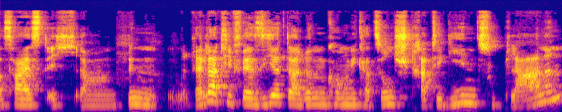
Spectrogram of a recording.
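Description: With noticeable background noise behind her, a woman speaks at a medium pitch and a moderate pace, with ordinary pitch variation. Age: 30s. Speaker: business owner and university lecturer. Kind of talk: casual interview. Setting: in person, recorded side by side.

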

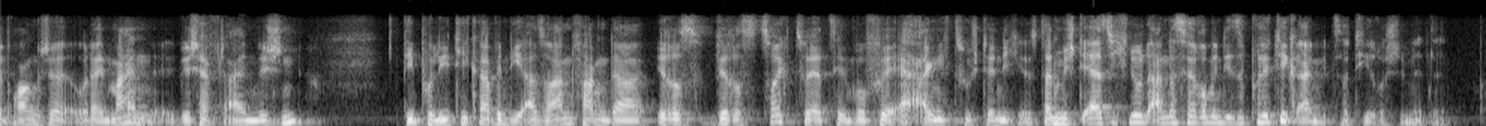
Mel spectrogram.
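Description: The speech rushes along at a very fast pace with lively intonation. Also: man. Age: 50s. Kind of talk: casual discussion.

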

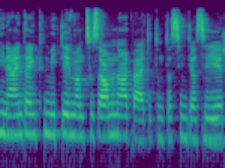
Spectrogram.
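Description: A woman speaks at a medium pitch in a monotone, flat intonation, on a very clean recording with a silent background. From Switzerland. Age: 30s. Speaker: entrepreneur and textile designer. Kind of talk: interview. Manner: halting, many fillers and restarts.

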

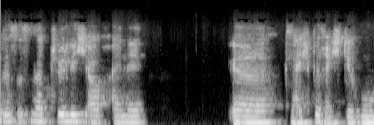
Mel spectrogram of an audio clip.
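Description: Here is a woman speaking. Her voice is somewhat breathy. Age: 40s. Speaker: sex coach and bodywork practitioner. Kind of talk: casual interview chat.

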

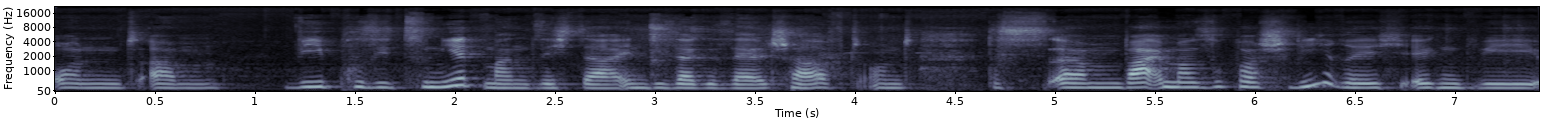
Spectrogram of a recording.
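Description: This somewhat breathy voice has a dark, mellow tone. Pitch moves in an ordinary way. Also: woman. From Germany. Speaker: writer. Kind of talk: storytelling performance.

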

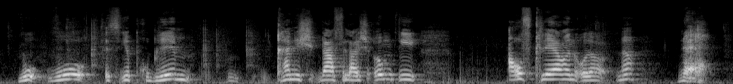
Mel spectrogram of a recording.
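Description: At a very slow pace with long, frequent pauses, a woman speaks with lively intonation. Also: fairly high pitch for a woman. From eastern Germany. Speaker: podcast host, politician and elderly-care nurse. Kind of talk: casual chat.

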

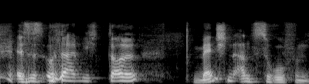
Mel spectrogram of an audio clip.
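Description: Moderately paced speech from a man, a normal speaking voice with lively intonation. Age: 30s. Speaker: business coach. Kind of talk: casual chat.

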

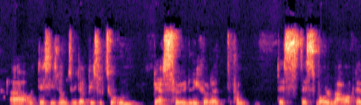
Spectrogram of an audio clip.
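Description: Medium in pitch with ordinary pitch variation, a man speaks at a moderate pace in a plain, everyday voice. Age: 50s. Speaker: hotelier and triathlon team manager. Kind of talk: casual interview.

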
